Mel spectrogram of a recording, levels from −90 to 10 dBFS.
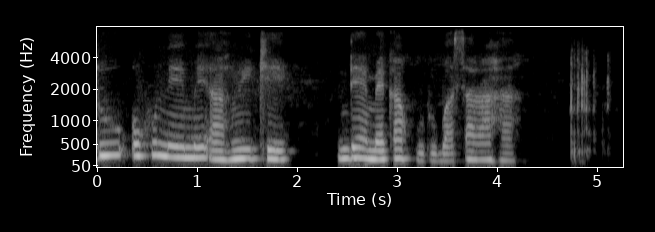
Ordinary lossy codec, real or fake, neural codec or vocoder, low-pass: Opus, 24 kbps; real; none; 7.2 kHz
